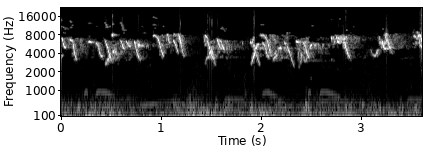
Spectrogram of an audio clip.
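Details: Several saffron finches give a brief, lively run of high, sharp chirps in rapid bursts. Two soft, lower whistles sound in the background.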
